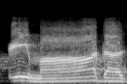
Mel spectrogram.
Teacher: میم کو کھینچا ہے زبر کے بعد الف آنے کی وجہ سے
